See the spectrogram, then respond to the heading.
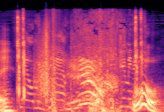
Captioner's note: funky song plays; man grunts loudly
